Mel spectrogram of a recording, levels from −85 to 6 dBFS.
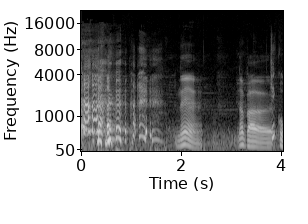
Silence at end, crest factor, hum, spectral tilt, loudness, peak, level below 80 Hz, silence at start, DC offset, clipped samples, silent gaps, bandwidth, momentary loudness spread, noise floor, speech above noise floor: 0 s; 20 dB; none; -5.5 dB/octave; -20 LUFS; 0 dBFS; -46 dBFS; 0 s; under 0.1%; under 0.1%; none; 17 kHz; 19 LU; -44 dBFS; 23 dB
